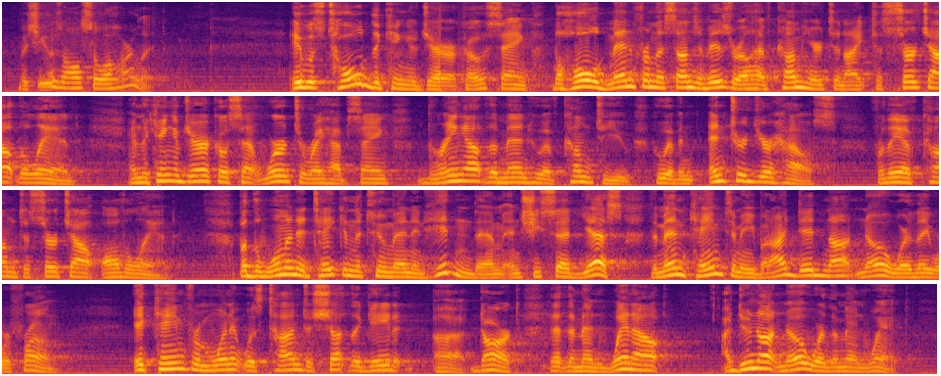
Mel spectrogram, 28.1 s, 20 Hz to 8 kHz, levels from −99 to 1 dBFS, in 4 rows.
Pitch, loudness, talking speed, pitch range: 150 Hz, -17 LUFS, 255 wpm, 130-180 Hz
